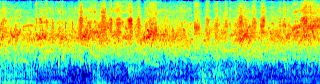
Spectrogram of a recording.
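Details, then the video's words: Several budgerigars chirp in quick bursts, with sharp tweets and squeaky notes rising above a constant chattering background. "Beautiful budgies chirping sound | Budgies sound for lonely budgies"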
